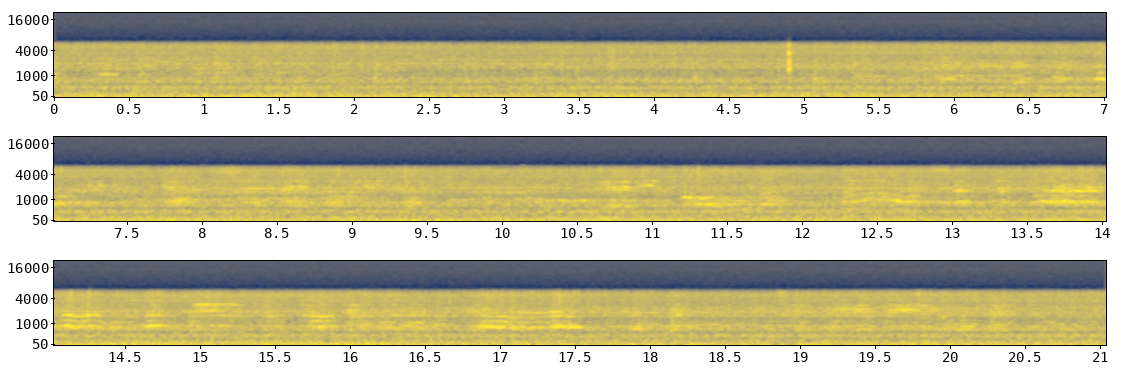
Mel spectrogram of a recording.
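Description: A car engine hums steadily from inside the car as it drives along.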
